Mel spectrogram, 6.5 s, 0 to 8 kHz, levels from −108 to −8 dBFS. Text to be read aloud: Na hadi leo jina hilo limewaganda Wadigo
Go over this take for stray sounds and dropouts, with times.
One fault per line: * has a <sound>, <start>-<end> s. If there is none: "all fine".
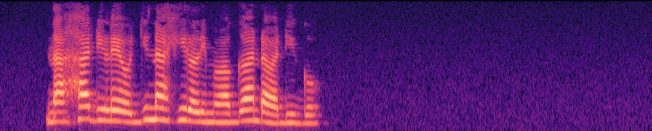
all fine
